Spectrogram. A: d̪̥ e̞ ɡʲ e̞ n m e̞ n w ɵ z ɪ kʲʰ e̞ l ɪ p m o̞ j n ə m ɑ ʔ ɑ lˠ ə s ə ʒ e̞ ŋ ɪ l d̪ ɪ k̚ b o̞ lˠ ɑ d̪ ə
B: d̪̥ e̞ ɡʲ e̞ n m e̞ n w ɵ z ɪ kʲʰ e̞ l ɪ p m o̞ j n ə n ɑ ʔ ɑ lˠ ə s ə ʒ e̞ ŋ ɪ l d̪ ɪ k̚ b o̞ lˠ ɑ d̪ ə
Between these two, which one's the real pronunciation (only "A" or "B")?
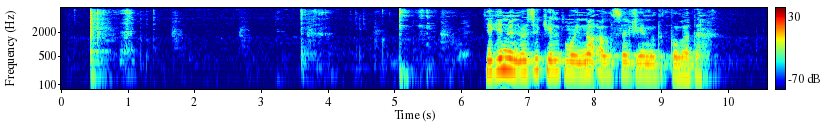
B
